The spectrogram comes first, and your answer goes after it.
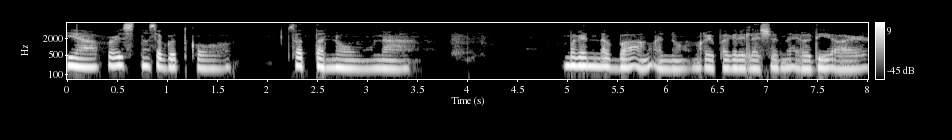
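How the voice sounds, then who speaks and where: A soft-spoken woman talks at a very slow pace with a fairly low pitch and a dark, mellow tone. Her voice is somewhat breathy, and the background is quiet. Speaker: vlogger. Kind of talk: casual chat. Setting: at home.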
